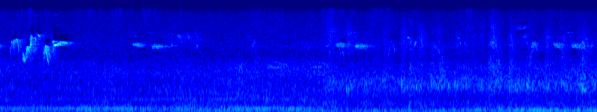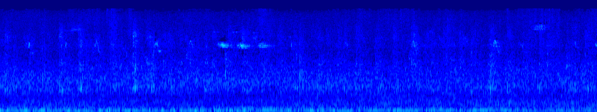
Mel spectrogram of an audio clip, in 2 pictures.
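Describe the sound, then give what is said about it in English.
Horse hooves clip-clop steadily on a hard road at a walking pace in Somerset, with birds chirping and tweeting in the background outdoors; no one speaks. “This one, because of the horse's hooves, it's so sweet.”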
